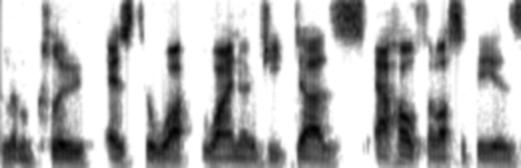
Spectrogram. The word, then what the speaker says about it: Wine-OJI: a little bit about what woi is and I am pronouncing that correctly right yeah you're pronouncing it correctly absolutely excellent yeah thanks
